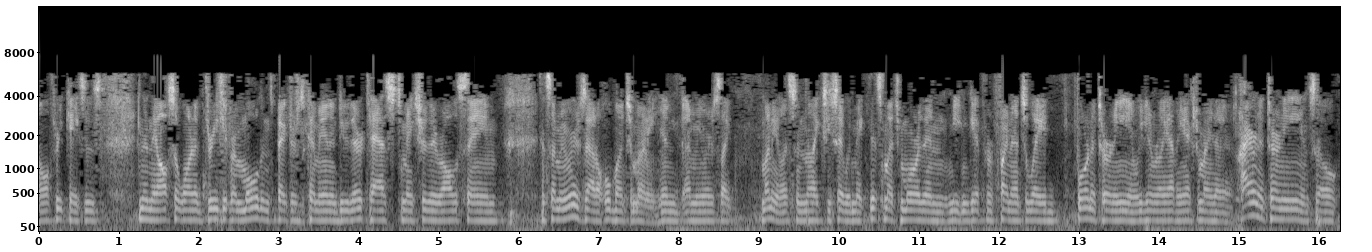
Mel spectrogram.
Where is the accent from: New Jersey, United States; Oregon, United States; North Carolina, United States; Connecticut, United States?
Oregon, United States; Eugene; It's a small town. We're from Eugene, and it's a small town.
